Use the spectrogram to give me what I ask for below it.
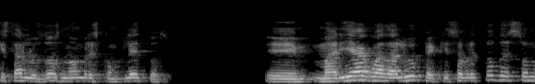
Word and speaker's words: María: Que si María lleva tilde, sí, en la I, María, es un diptongo. Y todos los diptongos se tienen que romper para convertirlos en hiatos. Entonces, María, acuérdense, siempre la sílaba débil es la que se acentúa cuando viene acompañada de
